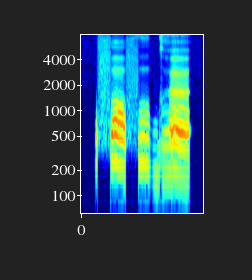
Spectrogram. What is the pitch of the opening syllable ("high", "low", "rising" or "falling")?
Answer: falling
